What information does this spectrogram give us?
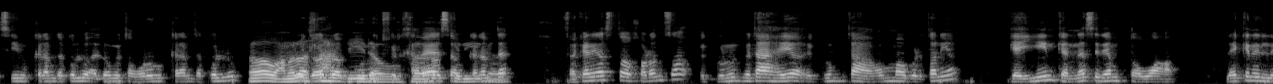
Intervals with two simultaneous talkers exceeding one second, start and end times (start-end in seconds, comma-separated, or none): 2.9-5.1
